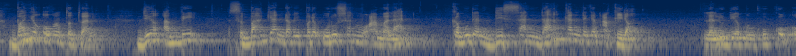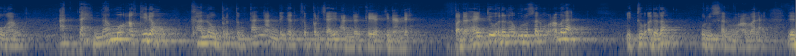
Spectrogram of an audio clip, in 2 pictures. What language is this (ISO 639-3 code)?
msa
